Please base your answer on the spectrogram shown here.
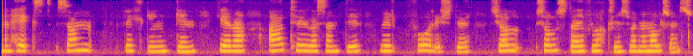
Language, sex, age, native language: Icelandic, female, 11, Icelandic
